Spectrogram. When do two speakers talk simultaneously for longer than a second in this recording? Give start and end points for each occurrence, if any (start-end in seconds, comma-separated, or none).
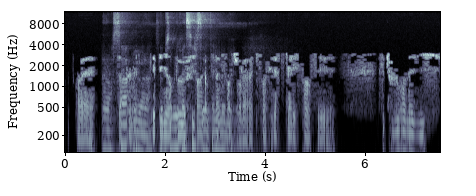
1.0-3.4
